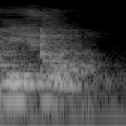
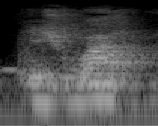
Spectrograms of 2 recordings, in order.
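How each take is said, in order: First: "Yeshua" without the accent on the final A; the mistaken "Yeshua", final A left weak; wrong stress. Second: "Yeshua" with the accent on the last A; low, lifting onto the final A of "Yeshua"; "Yeshua" said as yeshu-A; stress on final A. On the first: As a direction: say "Yeshua" low, stressed before the last syllable. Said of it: "no Yeshua". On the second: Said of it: "con acento en la A". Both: Shown as a demonstration.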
